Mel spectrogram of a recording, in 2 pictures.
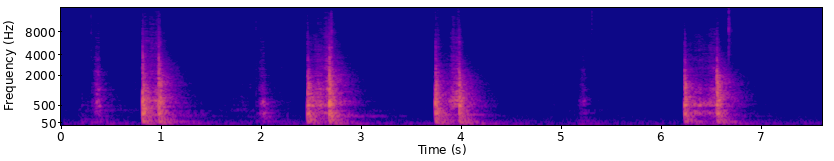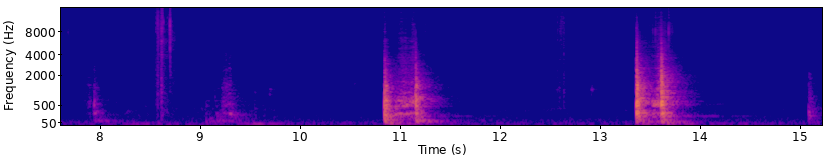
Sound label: cans into cabinet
